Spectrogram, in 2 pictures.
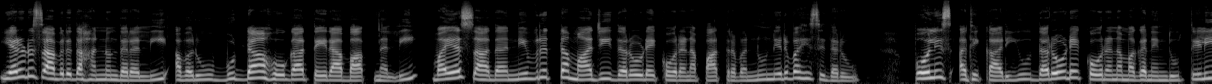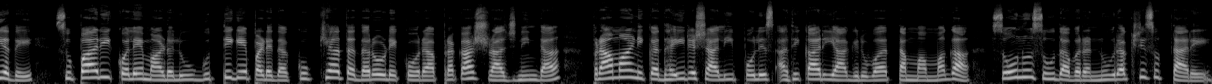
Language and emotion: Kannada, neutral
